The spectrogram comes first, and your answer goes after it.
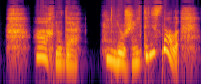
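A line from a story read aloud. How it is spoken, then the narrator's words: Exclaimed. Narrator (Russian): воскликнула Зоя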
